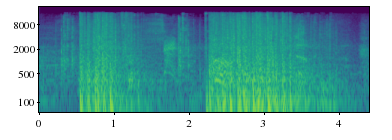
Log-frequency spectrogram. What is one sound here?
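A submachine gun fires rapid bursts that echo off hard walls.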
